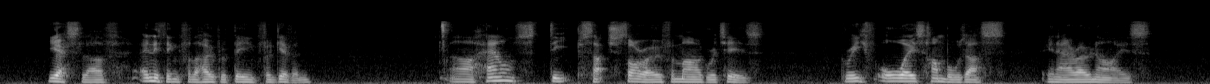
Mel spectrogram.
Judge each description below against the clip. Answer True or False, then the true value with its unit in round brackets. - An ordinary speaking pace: False (125 wpm)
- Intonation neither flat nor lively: True (4.1 semitones)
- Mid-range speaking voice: False (115 Hz)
